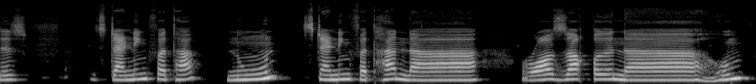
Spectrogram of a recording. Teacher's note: Stretch na because of standing fatha up to one finger.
